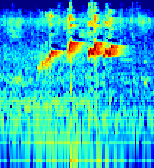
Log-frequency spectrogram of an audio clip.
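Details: Golden-vented bulbul in chatty song meant as a training recording: a brief phrase of four clear whistles, the first rising and the last two slurred and warbling, over a faint steady hum.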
